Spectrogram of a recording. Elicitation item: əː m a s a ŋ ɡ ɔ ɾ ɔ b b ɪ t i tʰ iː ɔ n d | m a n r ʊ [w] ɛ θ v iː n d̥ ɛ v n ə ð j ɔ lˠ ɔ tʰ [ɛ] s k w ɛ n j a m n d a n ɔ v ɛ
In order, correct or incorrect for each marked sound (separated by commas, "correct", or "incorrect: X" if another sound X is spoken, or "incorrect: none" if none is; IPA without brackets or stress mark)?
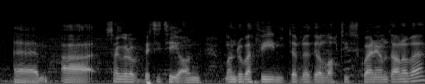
incorrect: b, incorrect: i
